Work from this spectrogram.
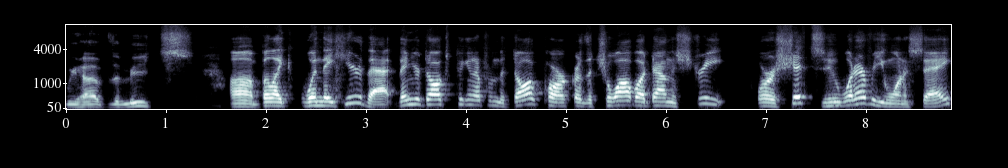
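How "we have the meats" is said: deep, slow commercial announcer delivery. Showing off their deep voice, do the Arby's commercial guy's line in deep Arby's voice. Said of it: "sounds like the guy who does the Arby's".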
